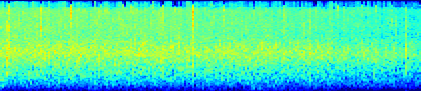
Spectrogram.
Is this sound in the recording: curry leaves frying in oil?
no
